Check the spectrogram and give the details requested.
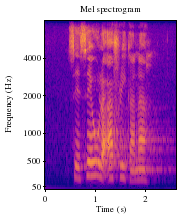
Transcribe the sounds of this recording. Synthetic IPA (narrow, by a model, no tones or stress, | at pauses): sɛsewula̰ʔafrikʼana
